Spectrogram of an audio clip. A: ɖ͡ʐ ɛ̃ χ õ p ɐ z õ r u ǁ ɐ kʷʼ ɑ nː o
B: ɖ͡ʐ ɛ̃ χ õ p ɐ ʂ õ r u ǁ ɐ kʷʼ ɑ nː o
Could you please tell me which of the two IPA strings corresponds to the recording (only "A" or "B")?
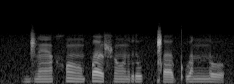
B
